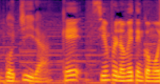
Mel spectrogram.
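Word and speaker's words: ゴジラ: ve que dice Godzilla, la pronunciación es más bien del estilo Gojira.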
